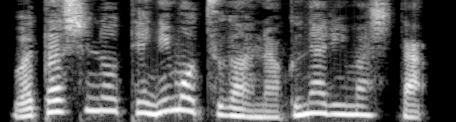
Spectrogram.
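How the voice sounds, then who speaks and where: A woman reading short travel phrases in a crisp, even scripted delivery. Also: on the high side, quick pace, no echo, studio quality. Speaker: phrase reader.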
